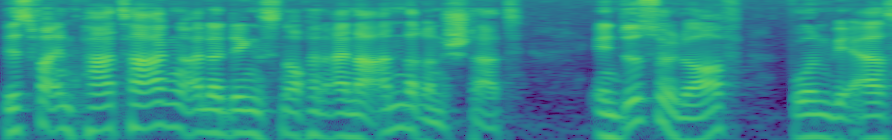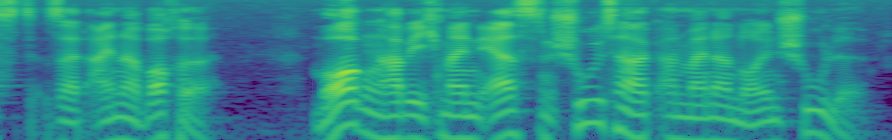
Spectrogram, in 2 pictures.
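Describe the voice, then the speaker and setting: A man's voice: medium pitch, animated, brisk, lightly acted. A man reading aloud, voicing an earnest, polite young boy who tells the other children about life in his home village. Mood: explaining. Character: boy newly moved from the countryside, polite, thoughtful.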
